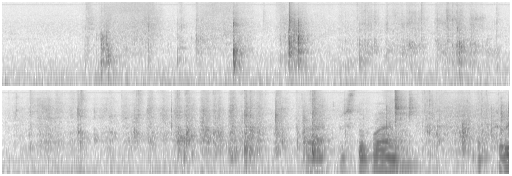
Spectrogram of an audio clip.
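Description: Scissors snip through a padded paper envelope.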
